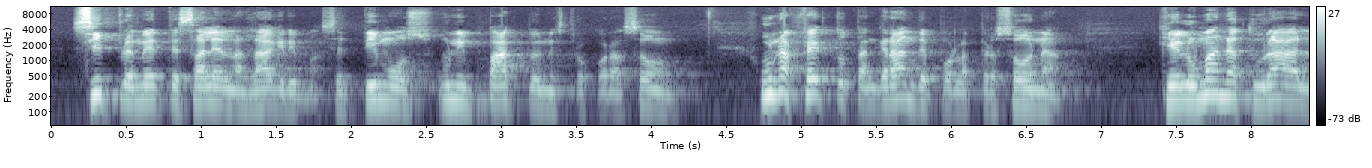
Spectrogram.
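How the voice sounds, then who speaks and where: A middle-aged man, preaching an earnest, measured sermon with pauses as pastor. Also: a little high, sharp tone. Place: church livestream.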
